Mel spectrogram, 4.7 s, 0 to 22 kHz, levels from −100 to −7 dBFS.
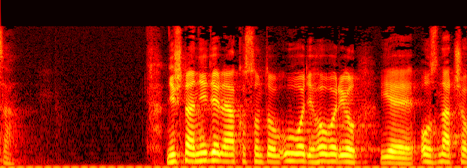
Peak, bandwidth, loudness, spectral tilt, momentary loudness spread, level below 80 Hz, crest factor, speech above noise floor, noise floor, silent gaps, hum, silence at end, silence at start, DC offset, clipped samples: -10 dBFS; 11.5 kHz; -29 LUFS; -4.5 dB/octave; 8 LU; -64 dBFS; 20 dB; 20 dB; -49 dBFS; none; none; 0 s; 0 s; under 0.1%; under 0.1%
